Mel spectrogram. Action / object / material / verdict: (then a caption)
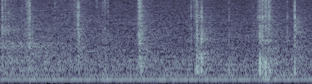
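tap / baked flour flatbread shell / baked dough / crisp. A puffed, baked Chinese-style hotteok made with flour is poked open with a finger, breaking its thin, crisp shell. Four light, dry crackles sound over a steady low hum, with the last crackles slightly louder. Inside, the bread is hollow apart from melted honey.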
